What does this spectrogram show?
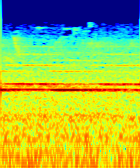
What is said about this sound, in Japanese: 救急車やね。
